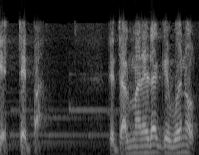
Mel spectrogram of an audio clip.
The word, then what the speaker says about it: Estepa: Y, pero Estepe, ¿qué pueblo es? Parece un pueblo, yo qué sé, de Levante o algo de eso. No, eso es Estepa, pronunciado por muchísimos de los estepeños.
